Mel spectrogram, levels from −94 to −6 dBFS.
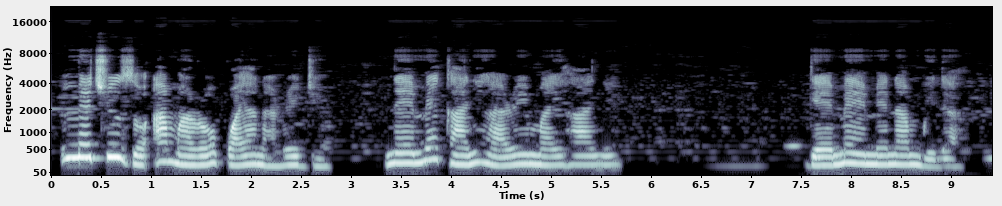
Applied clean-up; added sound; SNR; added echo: classical method Wiener filter.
